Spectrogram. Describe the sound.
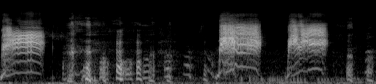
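A person mimics a jay's harsh, raspy screech, three loud grating calls, one at the start and two close together near the end, with softer voiced sounds in between.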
